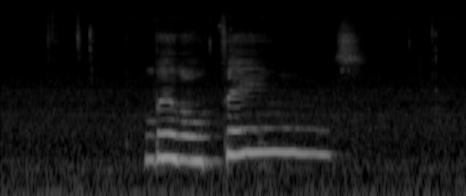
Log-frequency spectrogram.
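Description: A man humming unaccompanied: a short wavering phrase about two seconds in, then one long held note, followed by a quick breath in.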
